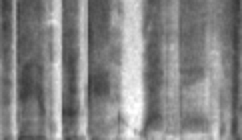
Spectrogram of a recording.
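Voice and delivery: put-on asmr whisper. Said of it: "I'm gonna be [name] in her A S R voice".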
